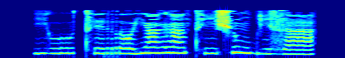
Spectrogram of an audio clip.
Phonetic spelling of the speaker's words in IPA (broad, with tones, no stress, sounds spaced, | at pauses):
j uː˨ tʰ ɪ˨ r ɔ˨ j ã˦ ɣ ã˦ tʰ i˨ ʃ ũ˦ ɡ͡b i˨ z a˨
